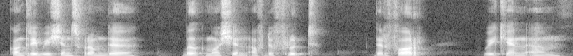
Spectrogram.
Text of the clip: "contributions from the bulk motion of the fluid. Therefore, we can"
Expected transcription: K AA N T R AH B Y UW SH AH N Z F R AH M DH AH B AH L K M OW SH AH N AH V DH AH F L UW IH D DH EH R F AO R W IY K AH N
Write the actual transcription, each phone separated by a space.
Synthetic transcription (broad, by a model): K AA N T R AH B Y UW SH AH N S F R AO M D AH B AH L K M OW SH AH N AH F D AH F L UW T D EH R F AO R W IY K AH N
